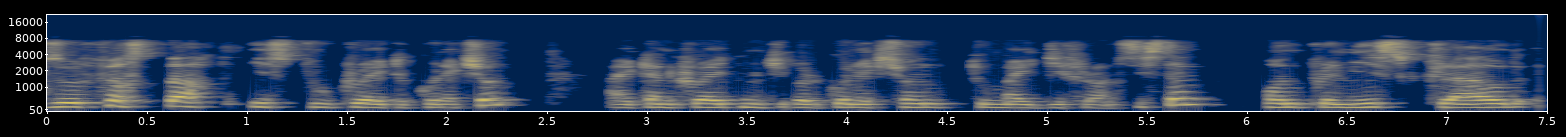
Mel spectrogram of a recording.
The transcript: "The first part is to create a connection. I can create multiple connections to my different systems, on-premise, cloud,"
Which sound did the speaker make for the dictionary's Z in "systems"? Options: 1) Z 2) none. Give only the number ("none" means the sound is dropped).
2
